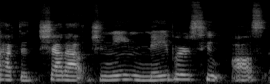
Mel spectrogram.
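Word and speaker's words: Nabers: to shout out Janine neighbors who also I think that's how you say her name because it's spelled n-a-b-e-r-s I think but I'm thinking you pronounce it like neighbors next door neighbor knock knock um but um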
